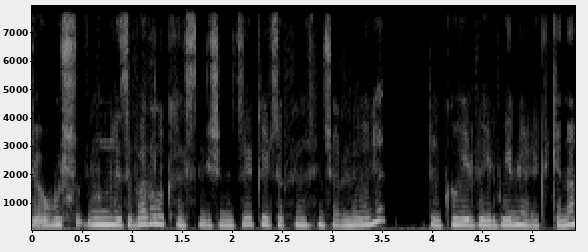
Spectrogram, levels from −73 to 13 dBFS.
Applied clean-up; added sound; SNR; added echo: neural diffusion model UNIVERSE++.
